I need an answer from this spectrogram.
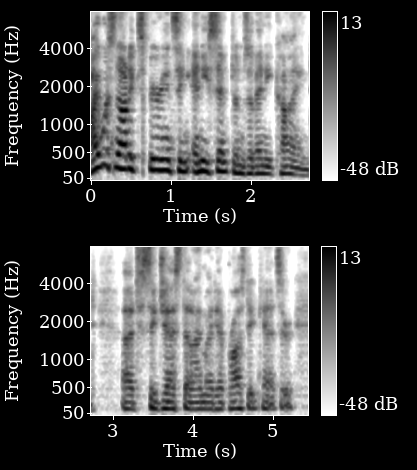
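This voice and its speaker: A man's fairly high, somewhat breathy voice moves at a fairly quick pace with lively intonation. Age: 60s. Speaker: prostate cancer patient. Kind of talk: personal testimony. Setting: video call. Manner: halting, many fillers.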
